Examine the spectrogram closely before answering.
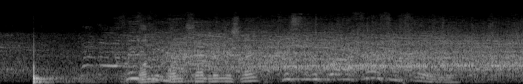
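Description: A large crowd cheers and sings loudly.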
